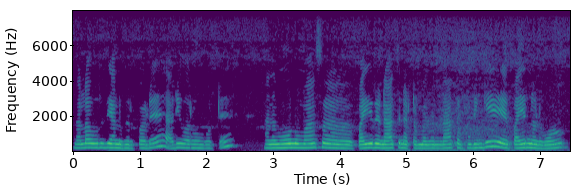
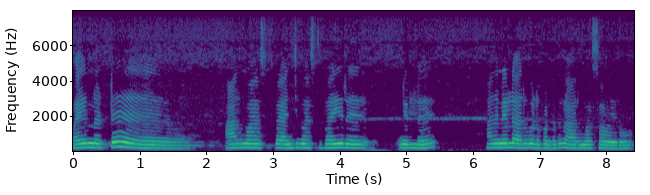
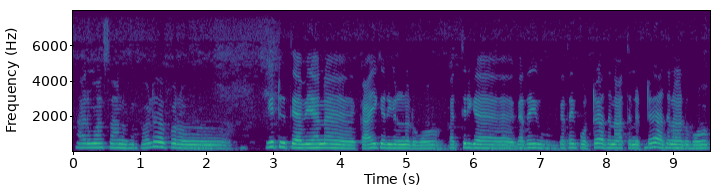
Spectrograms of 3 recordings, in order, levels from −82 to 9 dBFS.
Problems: background sounds at intervals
